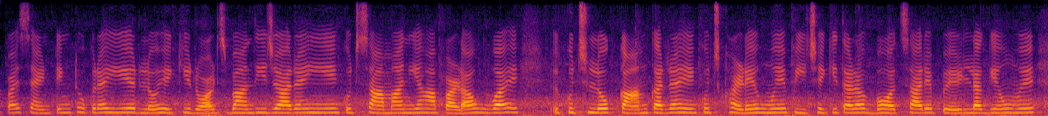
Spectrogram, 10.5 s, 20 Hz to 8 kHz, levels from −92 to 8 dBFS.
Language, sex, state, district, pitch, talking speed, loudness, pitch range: Hindi, female, Bihar, East Champaran, 275 Hz, 220 wpm, -17 LUFS, 265-285 Hz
